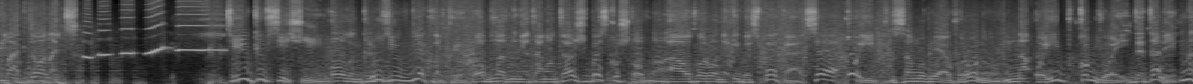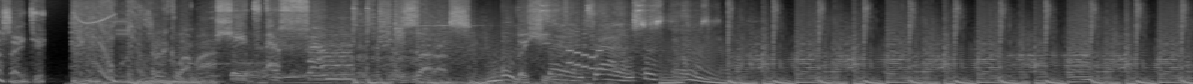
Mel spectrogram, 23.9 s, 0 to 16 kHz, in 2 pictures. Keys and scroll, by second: 9.6 Page_Down.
